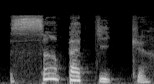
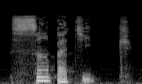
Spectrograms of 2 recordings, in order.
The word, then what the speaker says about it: sympathique: Sympathique. Remember the H is not pronounced. Sympathique.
